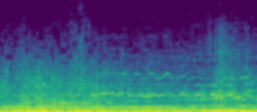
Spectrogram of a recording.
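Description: Horses whinny and neigh in the Empire: Total War battle game, a drawn-out wavering call over a dense, rumbling wash of battlefield noise and faint hoofbeats, fairly loud and continuous.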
